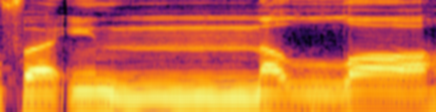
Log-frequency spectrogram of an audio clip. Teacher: لفظ اللہ کو موٹا ادا کریں گے، اس سے پہلے زبر ہے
